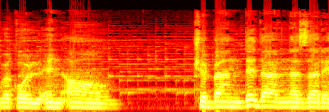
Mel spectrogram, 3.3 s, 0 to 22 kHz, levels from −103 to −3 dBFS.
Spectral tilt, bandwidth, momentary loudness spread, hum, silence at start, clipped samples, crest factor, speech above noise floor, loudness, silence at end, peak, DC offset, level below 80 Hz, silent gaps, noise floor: -5.5 dB/octave; 16 kHz; 10 LU; none; 0 s; 0.6%; 12 dB; 24 dB; -12 LUFS; 0 s; 0 dBFS; under 0.1%; -50 dBFS; none; -35 dBFS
